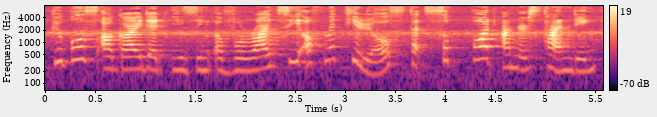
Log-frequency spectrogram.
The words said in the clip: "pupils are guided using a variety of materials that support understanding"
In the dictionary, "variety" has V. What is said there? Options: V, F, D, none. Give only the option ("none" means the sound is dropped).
V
